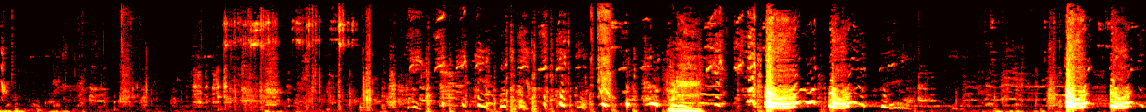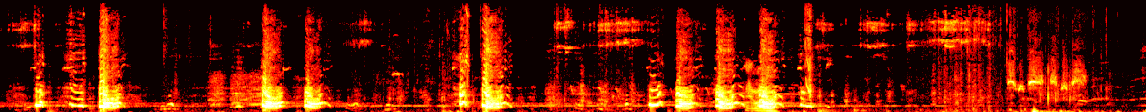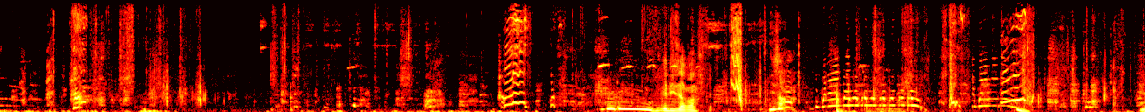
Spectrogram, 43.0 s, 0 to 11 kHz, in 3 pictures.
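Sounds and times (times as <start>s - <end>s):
dogs barking: 9.5s - 10.9s, 13.3s - 16.0s, 17.3s - 19.0s, 20.0s - 25.6s
dog howling: 20.2s - 25.4s.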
